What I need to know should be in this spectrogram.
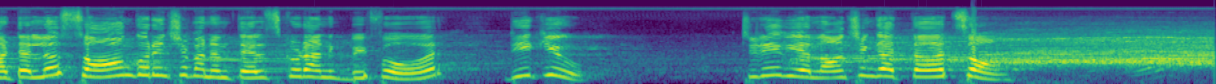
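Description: A young woman speaks with animation through a microphone in a large hall.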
